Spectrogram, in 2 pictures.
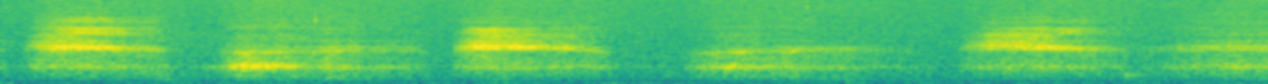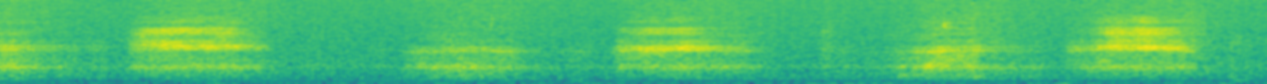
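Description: A woman breathing hard and rhythmically while exercising with a dumbbell, faint puffs of breath about one every second. Her breathing is laboured from the exertion of the lunges and deadlifts.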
